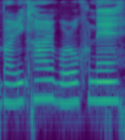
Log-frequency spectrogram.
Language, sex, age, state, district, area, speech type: Assamese, female, 30-45, Assam, Jorhat, urban, spontaneous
